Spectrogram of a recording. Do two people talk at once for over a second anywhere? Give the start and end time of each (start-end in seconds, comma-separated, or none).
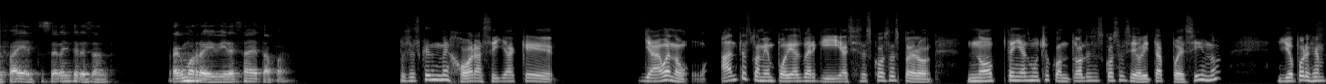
none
